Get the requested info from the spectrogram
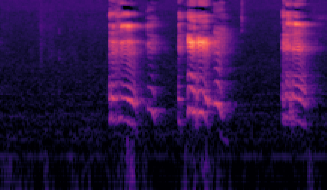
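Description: A toddler laughing in three short bursts, starting about a second and a half in, with sliding pitch.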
